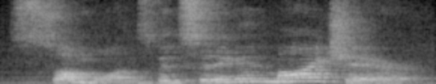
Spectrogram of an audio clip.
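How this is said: It is said in a daddy bear voice.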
